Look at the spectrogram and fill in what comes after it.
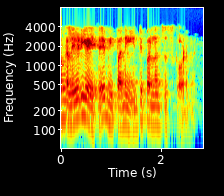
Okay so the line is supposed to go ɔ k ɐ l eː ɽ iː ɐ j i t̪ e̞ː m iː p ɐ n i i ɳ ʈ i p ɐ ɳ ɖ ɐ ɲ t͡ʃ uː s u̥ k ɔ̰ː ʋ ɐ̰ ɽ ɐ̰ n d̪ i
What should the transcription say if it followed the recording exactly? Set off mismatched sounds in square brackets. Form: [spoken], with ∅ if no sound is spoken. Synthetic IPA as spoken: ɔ k ɐ l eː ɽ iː ɐ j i t̪ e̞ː m iː p ɐ n i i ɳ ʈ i p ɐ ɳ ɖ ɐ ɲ t͡ʃ uː s u̥ k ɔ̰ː ʋ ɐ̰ ɽ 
